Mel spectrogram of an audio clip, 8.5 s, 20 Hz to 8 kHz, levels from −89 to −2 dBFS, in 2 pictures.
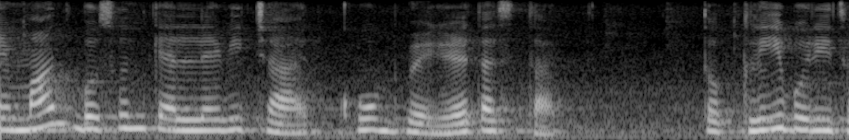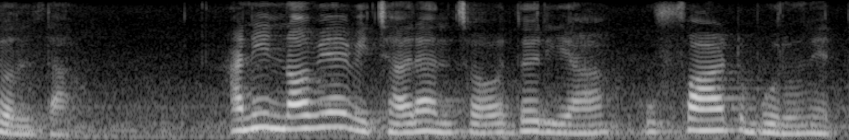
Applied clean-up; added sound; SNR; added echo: none; none; none; none.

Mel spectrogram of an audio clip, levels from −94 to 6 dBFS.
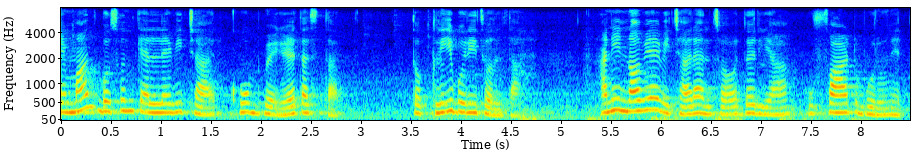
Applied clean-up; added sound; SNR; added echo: none; Breathing; 17 dB; none.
